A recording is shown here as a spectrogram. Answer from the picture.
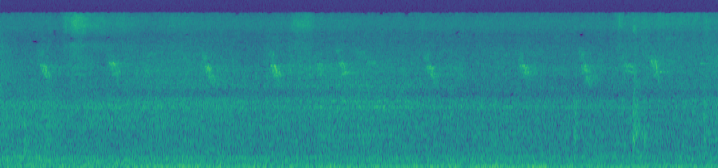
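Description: Steady low outdoor rumble with a small bird chirping over it, one short high chirp every half second or so.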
